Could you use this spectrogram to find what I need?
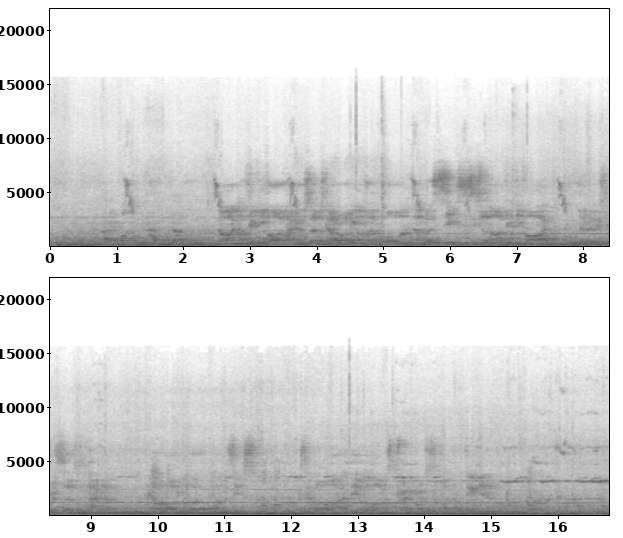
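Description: A crowd of men and women chatter excitedly nearby.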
